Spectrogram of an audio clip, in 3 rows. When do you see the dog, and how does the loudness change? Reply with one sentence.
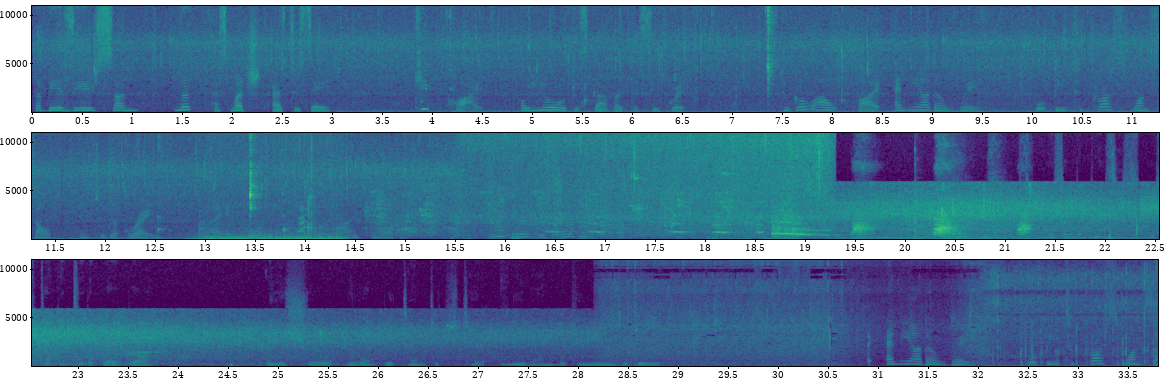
The dog can be heard from 13.9 to 21.3 s, getting louder.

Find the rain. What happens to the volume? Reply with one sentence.
The volume of the rain goes up, then down.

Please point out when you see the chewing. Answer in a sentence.
The chewing can be heard from 3.0 to 14.4 s.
